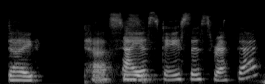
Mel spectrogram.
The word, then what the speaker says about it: diastasis recti: diastasis recti.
